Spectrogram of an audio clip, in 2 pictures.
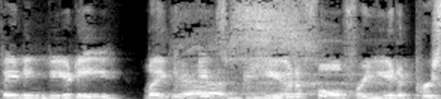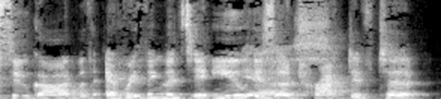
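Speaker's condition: No condition

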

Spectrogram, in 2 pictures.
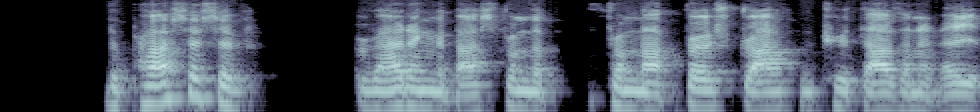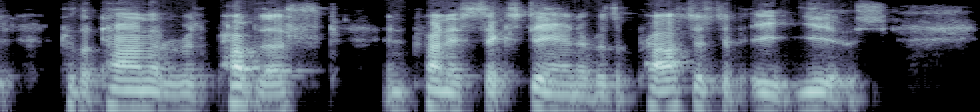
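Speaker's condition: Deafness with speech impediment, born deaf; must adjust tongue to speak properly

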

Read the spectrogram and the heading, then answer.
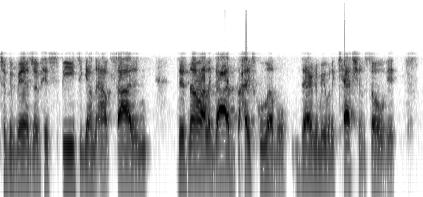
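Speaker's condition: No condition

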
